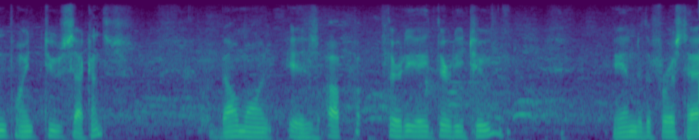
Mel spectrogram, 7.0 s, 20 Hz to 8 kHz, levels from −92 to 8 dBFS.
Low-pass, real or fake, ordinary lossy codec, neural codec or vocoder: 7.2 kHz; real; AAC, 48 kbps; none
